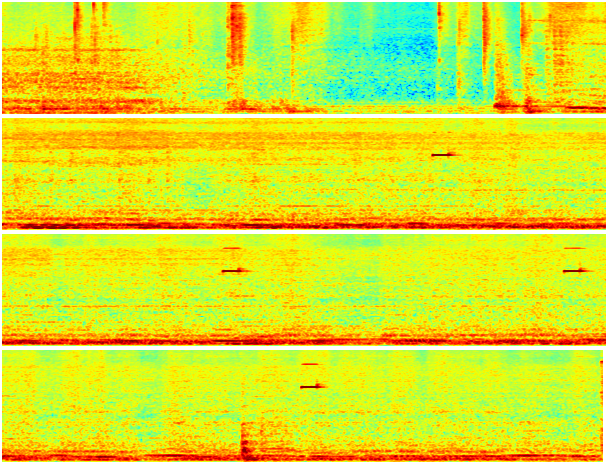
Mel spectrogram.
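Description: Elevator car travelling upward on its winding drum machine: the drive motor's steady low hum and rumble starts about six seconds in. Over it there is a short high beep every four seconds or so.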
